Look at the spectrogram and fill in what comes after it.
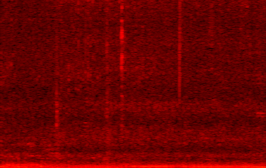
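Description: A motor vehicle's engine running steadily close by, a low, even hum of street traffic.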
